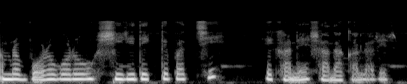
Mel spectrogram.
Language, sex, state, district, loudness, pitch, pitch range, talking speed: Bengali, female, West Bengal, Cooch Behar, -14 LUFS, 235 Hz, 230-245 Hz, 130 wpm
